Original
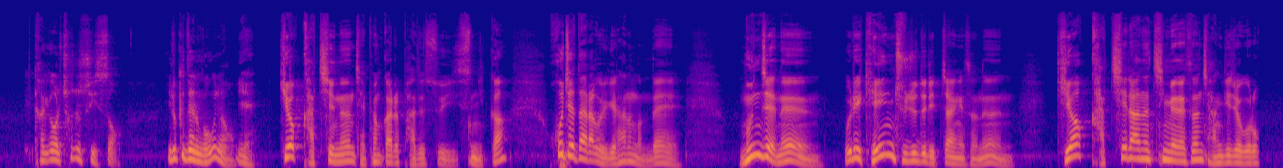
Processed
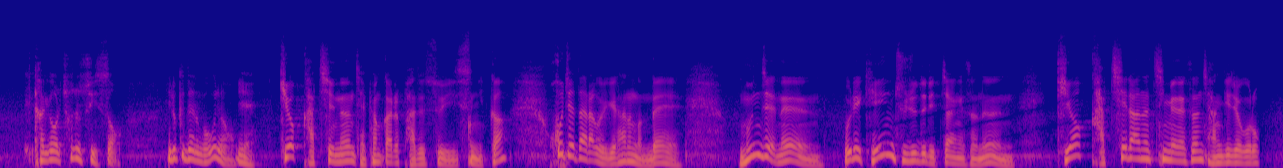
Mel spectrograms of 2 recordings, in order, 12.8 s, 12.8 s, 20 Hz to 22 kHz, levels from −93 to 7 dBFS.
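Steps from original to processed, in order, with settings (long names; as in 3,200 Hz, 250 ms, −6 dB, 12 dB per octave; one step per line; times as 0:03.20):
downward compressor 10 to 1, threshold −41 dBFS, peak gain reduction 21.5 dB
head-to-tape spacing loss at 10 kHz 36 dB
0:08.60–0:10.96: phaser whose notches keep moving one way rising 1.2 Hz
level +8.5 dB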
